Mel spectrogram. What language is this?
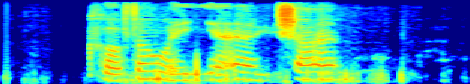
Chinese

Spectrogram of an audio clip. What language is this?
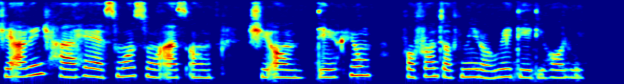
Nigerian Pidgin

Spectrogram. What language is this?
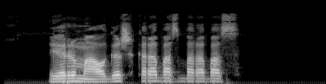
Mari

